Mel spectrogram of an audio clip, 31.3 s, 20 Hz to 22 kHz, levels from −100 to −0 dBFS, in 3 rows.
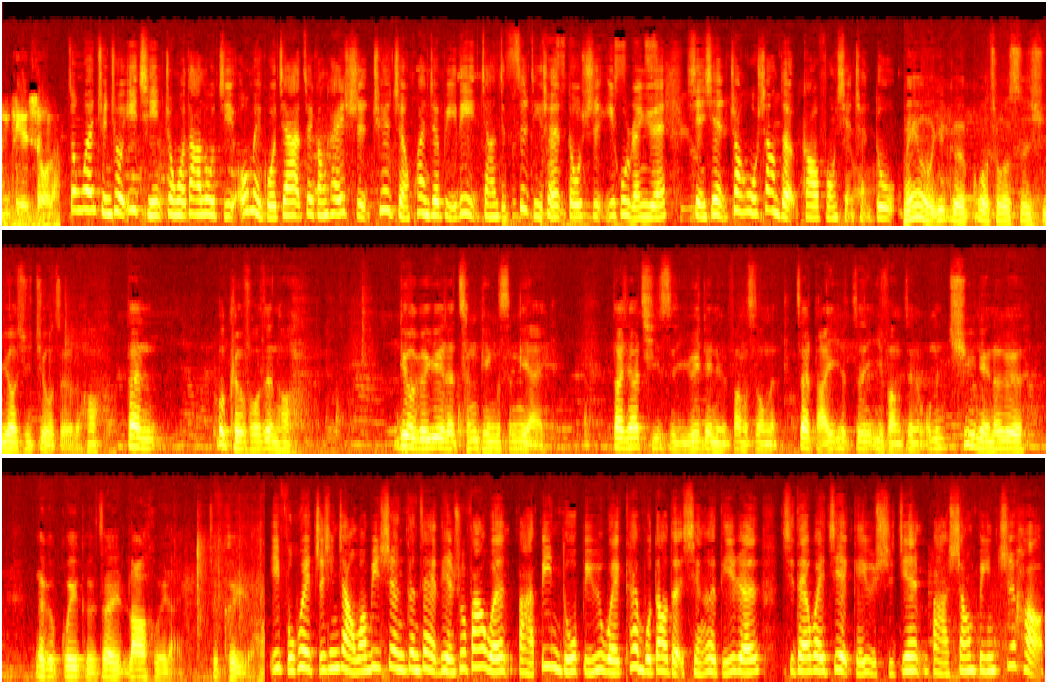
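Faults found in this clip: Chunks out of order, 5.0 to 5.4 s. Brief jumbled stretch with three hard joins. One 100 ms chunk plays three chunks late, after the three that should follow it. Nothing missing, only misordered. Probable component: jitter buffer or write queue releasing chunks without sequence checking. Three discontinuities at the joins.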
